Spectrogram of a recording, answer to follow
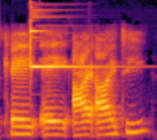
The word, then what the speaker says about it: Kaiit: Her name is I assume it's pronounced Kate, but it's Kaiit.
